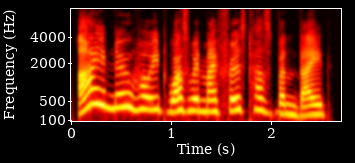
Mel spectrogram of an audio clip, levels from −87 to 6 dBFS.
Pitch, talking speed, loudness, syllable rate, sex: 280 Hz, 220 wpm, -17 LUFS, 4.4 syllables/s, female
